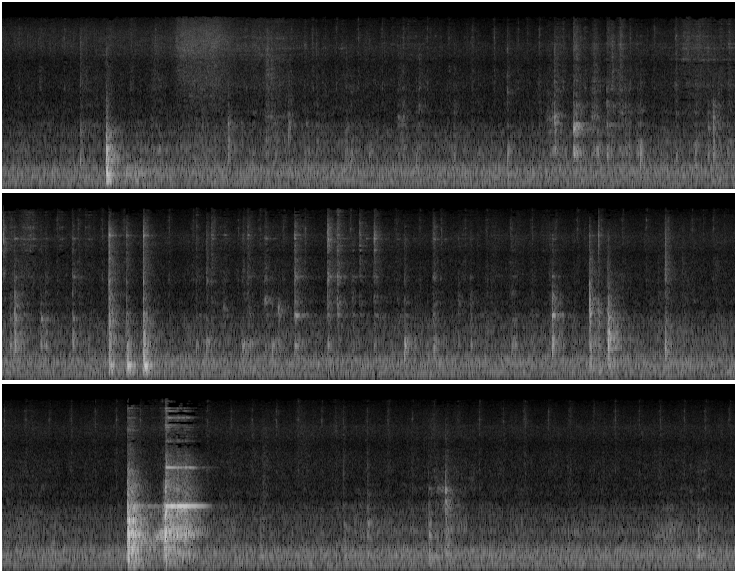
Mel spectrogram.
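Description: A spoon stirring rice in a saucepan of boiling water, scraping and clinking against the pot in scattered knocks. There is one louder ringing clank a little past the middle.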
